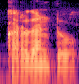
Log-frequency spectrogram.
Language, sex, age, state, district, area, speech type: Kannada, male, 30-45, Karnataka, Dharwad, rural, spontaneous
